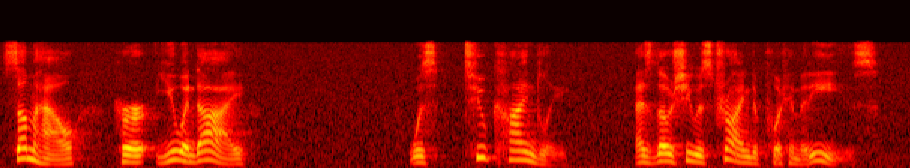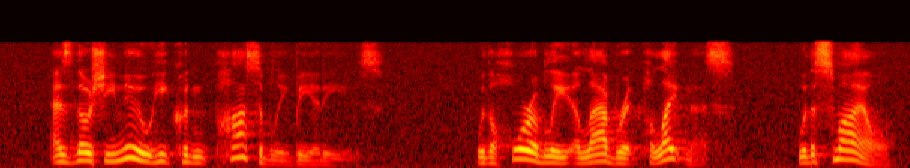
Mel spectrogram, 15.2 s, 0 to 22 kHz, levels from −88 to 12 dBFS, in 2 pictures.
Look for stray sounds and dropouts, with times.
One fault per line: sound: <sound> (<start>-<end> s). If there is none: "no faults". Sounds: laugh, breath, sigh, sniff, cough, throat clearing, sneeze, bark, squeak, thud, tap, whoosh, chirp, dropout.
no faults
